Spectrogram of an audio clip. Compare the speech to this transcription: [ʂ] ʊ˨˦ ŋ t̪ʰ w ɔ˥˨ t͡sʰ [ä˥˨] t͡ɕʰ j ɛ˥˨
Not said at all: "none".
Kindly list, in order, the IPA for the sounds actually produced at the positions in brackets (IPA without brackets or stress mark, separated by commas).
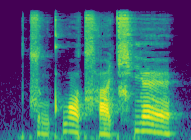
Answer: t͡s, ä˨˩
